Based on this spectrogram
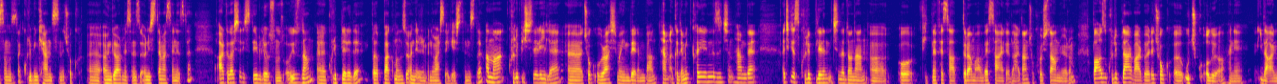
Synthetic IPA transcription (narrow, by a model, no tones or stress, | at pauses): sanɯzd̪akʰulʲybyncʰɛnd̪isind̪ɛt͡ʃʰo̞kʰɯːønɟøɾmesinizd̪ɛø̰nyist̪ʰemɛsenḭzd̪ɛa̰ɾkʰad̪aʃlˠaɾist̪ʰe̞jebilʲijo̞sunuzo̰jyzd̪ænːkʰulʲyblʲe̞ɾid̪ɛbbakmanɯzaø̰nd̪ʲeɾiɾimʔy̰nivæɾst̪ʰḛjɛɟɛt͡ʃt̪ʰinizd̪ɛamakʰulʲypiʃlʲe̞ɾijlʲɛɛːt͡ʃʰo̞kuːɾaʃmajɯnd̪eɾimbænhæmʔa̰kʰad̪e̞mickʰaɾije̞ɾinizit͡ʃʰinɦæmd̪ɛat͡ʃʰɯ̥k̚t͡ʃʰasɯ̥kʰulʲyplʲe̞ɾinḭt͡ʃʰind̪ɛd̪ø̞nænː | ofit̪̚nɛfesat̪̚d̪ɯɾama̰vɛsaːjɾɛ̰lʲæ̰ɾd̪ænt͡ʃʰo̞kho̞ʃlˠanˠmɯjo̞ɾṵmbaːzɯkʰulʲyblʲæɾvaɾbø̞jlʲɛt͡ʃʰo̞kʰɯːut͡ʃʰu̥ko̰lˠujo̞̰hanɪ | id̪alʲ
